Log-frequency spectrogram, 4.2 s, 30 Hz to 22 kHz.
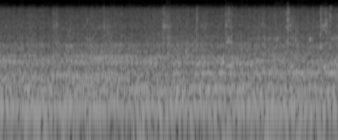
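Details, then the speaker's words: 1990 410C backhoe diesel in fourth (road) gear crossing a field: deep, steady drone pulling evenly, no misses, knocks or odd noises, and no smoke; running normally under load. "It all rolls good, sounds good. Again, no smoke."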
